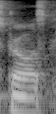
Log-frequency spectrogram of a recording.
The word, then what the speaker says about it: Strauss: It's not mm-hmm. Strauss, is it? It's pronounced Strauss.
